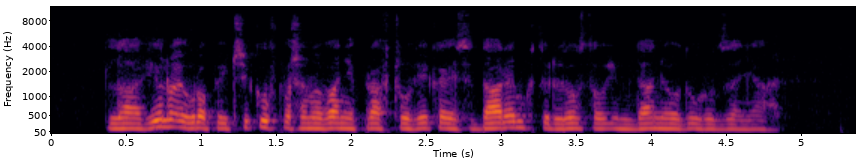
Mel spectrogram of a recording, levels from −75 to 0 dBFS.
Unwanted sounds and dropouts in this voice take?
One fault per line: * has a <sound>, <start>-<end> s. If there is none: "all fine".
all fine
